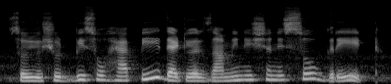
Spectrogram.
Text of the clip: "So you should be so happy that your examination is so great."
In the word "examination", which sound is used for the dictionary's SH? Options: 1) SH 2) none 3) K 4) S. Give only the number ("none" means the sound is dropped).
1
